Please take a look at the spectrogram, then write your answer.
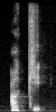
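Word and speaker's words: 秋: slash false we call a key uh Ki Aki winter we say who you who you who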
